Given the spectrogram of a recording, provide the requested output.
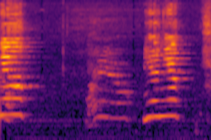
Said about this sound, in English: He's trying to let you know they're hungry. They're hungry, kitties. Oh, chirpy cat. You mean a chirpy cat? He needs to eat.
